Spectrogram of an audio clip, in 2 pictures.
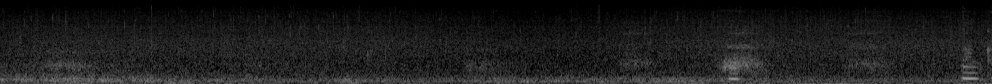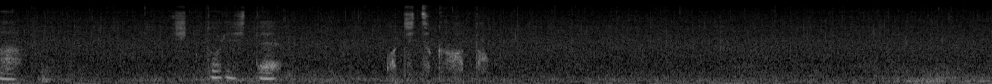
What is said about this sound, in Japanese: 雨が地面に落ちる音が振動して、耳を優しく叩いてくれますよ。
